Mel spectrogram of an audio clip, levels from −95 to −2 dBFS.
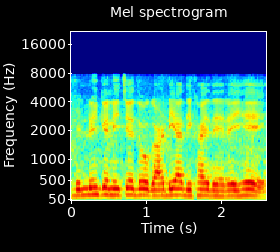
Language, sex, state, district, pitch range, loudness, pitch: Hindi, male, Gujarat, Gandhinagar, 140-155 Hz, -13 LUFS, 145 Hz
